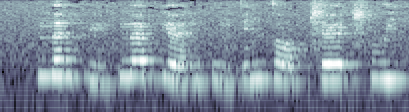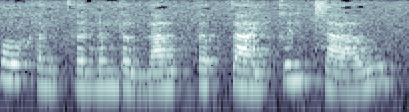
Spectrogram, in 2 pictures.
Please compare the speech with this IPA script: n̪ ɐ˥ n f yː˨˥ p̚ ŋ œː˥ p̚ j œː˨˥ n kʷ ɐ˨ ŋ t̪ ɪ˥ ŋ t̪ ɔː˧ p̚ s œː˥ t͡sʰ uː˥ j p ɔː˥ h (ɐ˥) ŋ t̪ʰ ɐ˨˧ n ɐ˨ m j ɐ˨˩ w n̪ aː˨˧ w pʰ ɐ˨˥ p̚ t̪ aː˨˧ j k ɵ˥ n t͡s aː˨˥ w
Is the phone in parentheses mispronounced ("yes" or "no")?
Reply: yes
